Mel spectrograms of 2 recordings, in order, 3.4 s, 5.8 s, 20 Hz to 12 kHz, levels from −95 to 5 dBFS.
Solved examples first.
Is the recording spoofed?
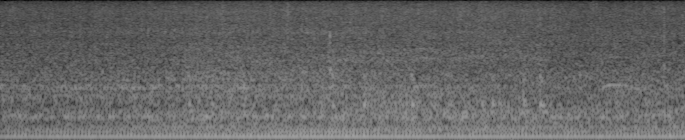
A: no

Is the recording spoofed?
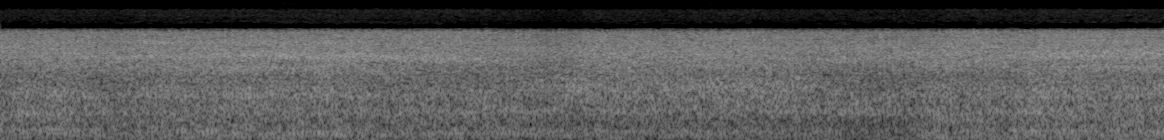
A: yes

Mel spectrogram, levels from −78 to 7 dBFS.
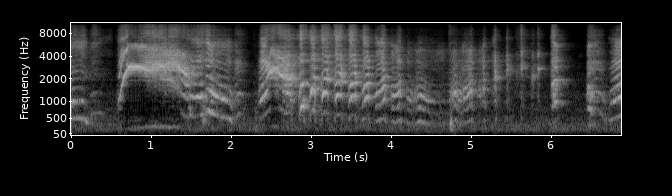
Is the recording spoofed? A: yes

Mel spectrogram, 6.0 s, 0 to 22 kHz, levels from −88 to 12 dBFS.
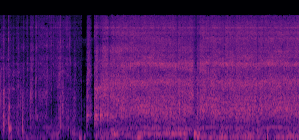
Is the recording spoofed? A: yes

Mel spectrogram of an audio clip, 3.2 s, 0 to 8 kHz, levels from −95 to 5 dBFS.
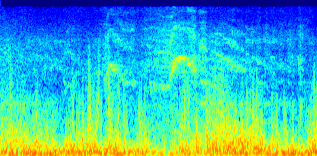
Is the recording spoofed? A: no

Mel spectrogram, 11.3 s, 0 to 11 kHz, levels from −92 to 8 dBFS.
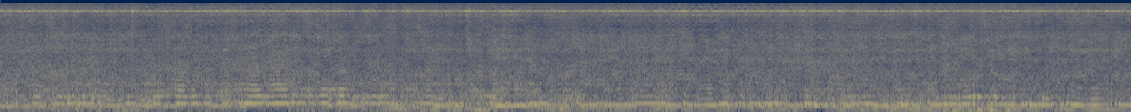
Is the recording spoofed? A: yes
